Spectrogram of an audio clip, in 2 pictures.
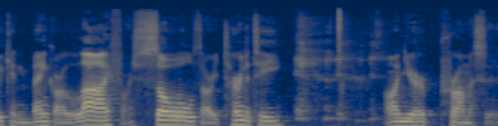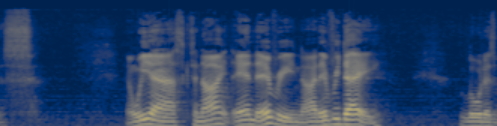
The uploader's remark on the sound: sermon delivered to Cottondale Baptist Church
